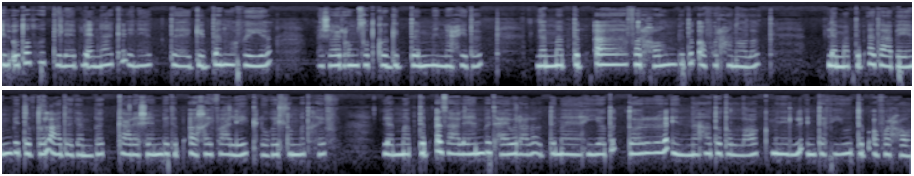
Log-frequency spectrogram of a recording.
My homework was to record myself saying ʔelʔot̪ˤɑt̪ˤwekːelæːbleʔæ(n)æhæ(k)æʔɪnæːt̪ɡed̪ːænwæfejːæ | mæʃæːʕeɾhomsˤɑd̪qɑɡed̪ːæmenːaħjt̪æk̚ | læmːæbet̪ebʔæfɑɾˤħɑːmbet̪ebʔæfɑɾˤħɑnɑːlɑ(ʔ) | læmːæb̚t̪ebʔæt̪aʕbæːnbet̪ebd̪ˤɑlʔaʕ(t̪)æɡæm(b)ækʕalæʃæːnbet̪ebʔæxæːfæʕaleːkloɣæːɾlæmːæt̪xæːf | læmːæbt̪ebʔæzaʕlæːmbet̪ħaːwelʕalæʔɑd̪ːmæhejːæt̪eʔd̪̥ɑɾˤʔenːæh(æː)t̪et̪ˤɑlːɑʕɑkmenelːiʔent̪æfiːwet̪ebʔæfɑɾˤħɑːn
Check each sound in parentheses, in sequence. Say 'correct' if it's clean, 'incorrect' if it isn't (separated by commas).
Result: incorrect, correct, incorrect, incorrect, correct, incorrect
